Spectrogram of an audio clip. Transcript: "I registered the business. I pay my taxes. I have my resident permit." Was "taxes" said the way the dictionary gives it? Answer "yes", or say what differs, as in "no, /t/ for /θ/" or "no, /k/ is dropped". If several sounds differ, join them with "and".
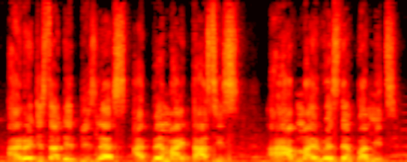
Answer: no, /k/ is dropped and /s/ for /z/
